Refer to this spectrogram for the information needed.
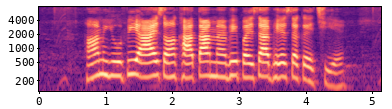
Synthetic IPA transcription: həmjupiajsə̃kʰat̪amebʱipəɪsabʱesəkɛt͡ʃʰie

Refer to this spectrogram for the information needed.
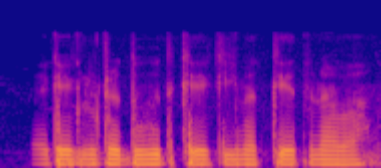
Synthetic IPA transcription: akeːkluːʈəɾd̪uːd̪kekiːmət̪̚keɪt̪nawaː

